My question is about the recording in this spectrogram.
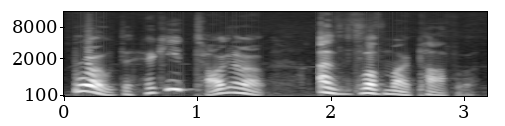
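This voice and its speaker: A man voicing a brash young man who teases loudly in slang. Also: high-pitched, very animated, a little fast, a little hiss or hum. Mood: teasing. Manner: loud, mocking, slangy.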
